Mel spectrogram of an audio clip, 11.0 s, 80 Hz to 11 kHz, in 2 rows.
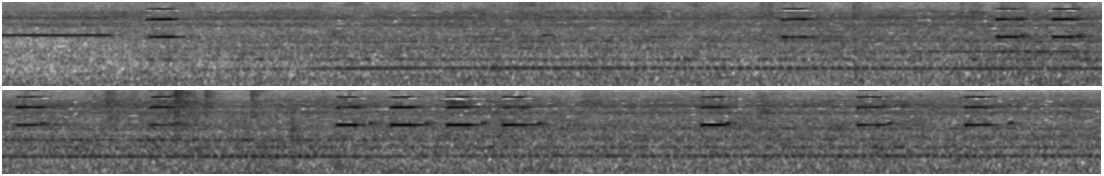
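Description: Touchscreen of a 980 nm diode laser machine beeping at each button press: short high beeps, some single and some in quick runs of three or four. Under the beeps is a steady hum, which rises to a constant pitch over the first second and a half.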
